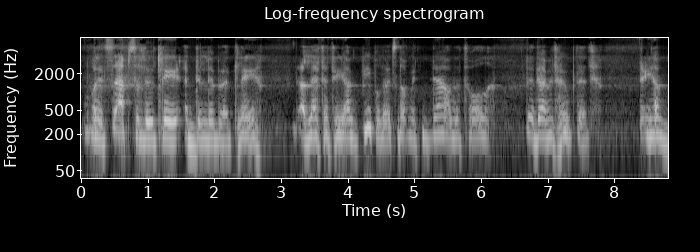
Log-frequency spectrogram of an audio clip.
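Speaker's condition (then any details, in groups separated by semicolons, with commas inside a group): ALS; wheelchair six months after diagnosis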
